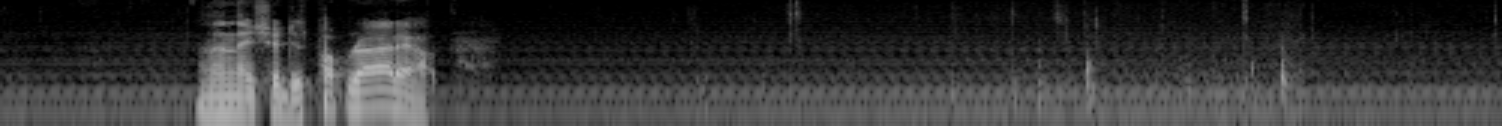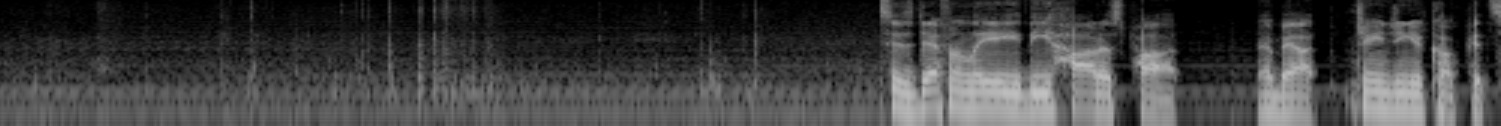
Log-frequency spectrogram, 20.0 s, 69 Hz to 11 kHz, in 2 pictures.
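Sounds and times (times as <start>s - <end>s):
steady low hum: 0.0s - 20.0s
clicks of wire terminals: 3.6s - 15.6s.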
